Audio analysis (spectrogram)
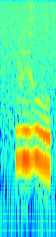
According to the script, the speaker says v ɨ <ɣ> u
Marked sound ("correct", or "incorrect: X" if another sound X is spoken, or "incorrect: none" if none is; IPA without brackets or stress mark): correct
